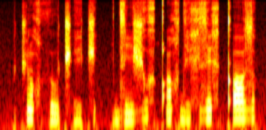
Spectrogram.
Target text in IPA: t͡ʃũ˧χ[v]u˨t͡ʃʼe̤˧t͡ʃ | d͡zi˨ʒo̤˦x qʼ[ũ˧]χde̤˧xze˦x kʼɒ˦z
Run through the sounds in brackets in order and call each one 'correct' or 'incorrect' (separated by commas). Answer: incorrect, correct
